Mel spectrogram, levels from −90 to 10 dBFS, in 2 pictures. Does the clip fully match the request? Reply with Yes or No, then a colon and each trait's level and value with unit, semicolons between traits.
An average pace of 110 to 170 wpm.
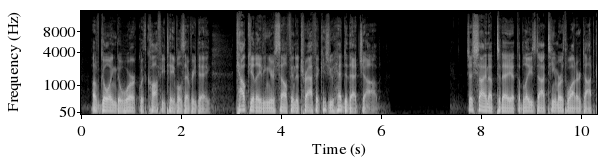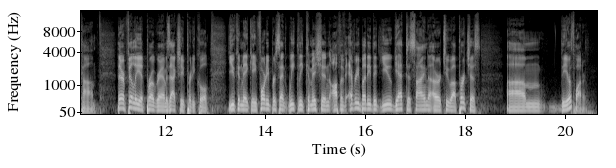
Yes: average, 160 wpm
